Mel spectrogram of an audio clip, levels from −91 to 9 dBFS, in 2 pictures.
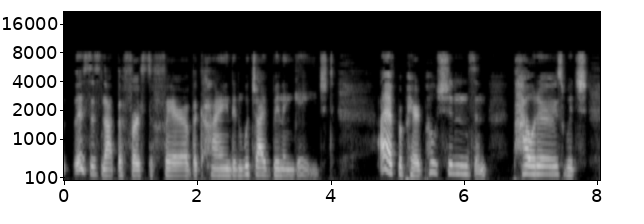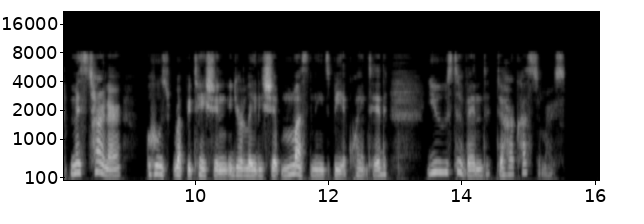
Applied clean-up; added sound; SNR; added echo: none; none; none; none.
